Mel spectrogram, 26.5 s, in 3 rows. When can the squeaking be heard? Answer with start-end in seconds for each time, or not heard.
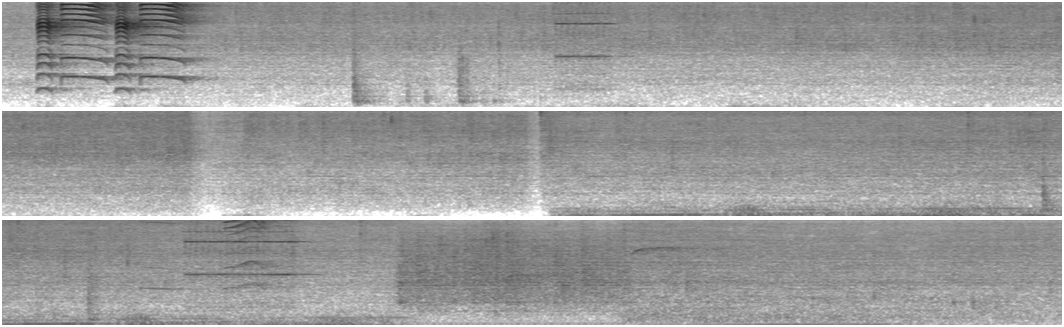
0.3-1.6, 18.8-20.1.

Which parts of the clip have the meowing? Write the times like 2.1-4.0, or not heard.
not heard.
